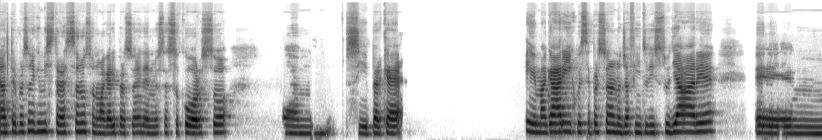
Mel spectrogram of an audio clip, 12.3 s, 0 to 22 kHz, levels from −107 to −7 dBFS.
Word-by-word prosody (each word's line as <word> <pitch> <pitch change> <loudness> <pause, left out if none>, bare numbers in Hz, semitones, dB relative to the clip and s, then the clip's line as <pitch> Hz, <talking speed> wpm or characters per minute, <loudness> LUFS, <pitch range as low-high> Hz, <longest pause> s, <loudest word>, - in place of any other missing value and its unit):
altre 220 +2 +1
persone 240 +3 -1
che 250 - -1
mi 260 +1 +2
stressano 245 0 -1
sono, 235 -4 -6
magari, 205 +1 +1
persone 215 +1 -4
del 205 -2 -1
mio 195 - -4
stesso 210 +2 -9
corso 215 +1 +3 0.8
Ehm, 200 -2 -3 0.5
sì 195 -2 -5
perché 200 0 +2 1.9
eh, 255 -3 +3
magari 235 +2 +4
queste 240 0 -4
persone 235 +1 0
hanno 225 -1 +1
già 220 +1 0
finito 220 0 -3
di 220 0 -2
studiare, 245 +3 +2 0.5
ehm, 200 -2 0
220 Hz, 120 wpm, -20 LUFS, 205-240 Hz, 1.9 s, magari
